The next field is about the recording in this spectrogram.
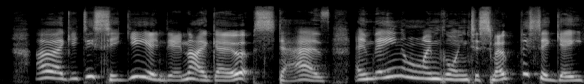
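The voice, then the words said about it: Poor attempt at Liverpool accent. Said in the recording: “a thick Liverpool accent ... the accent you're doing is a stroke ... terrible at accents. Can't sing, can't do an accent.”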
